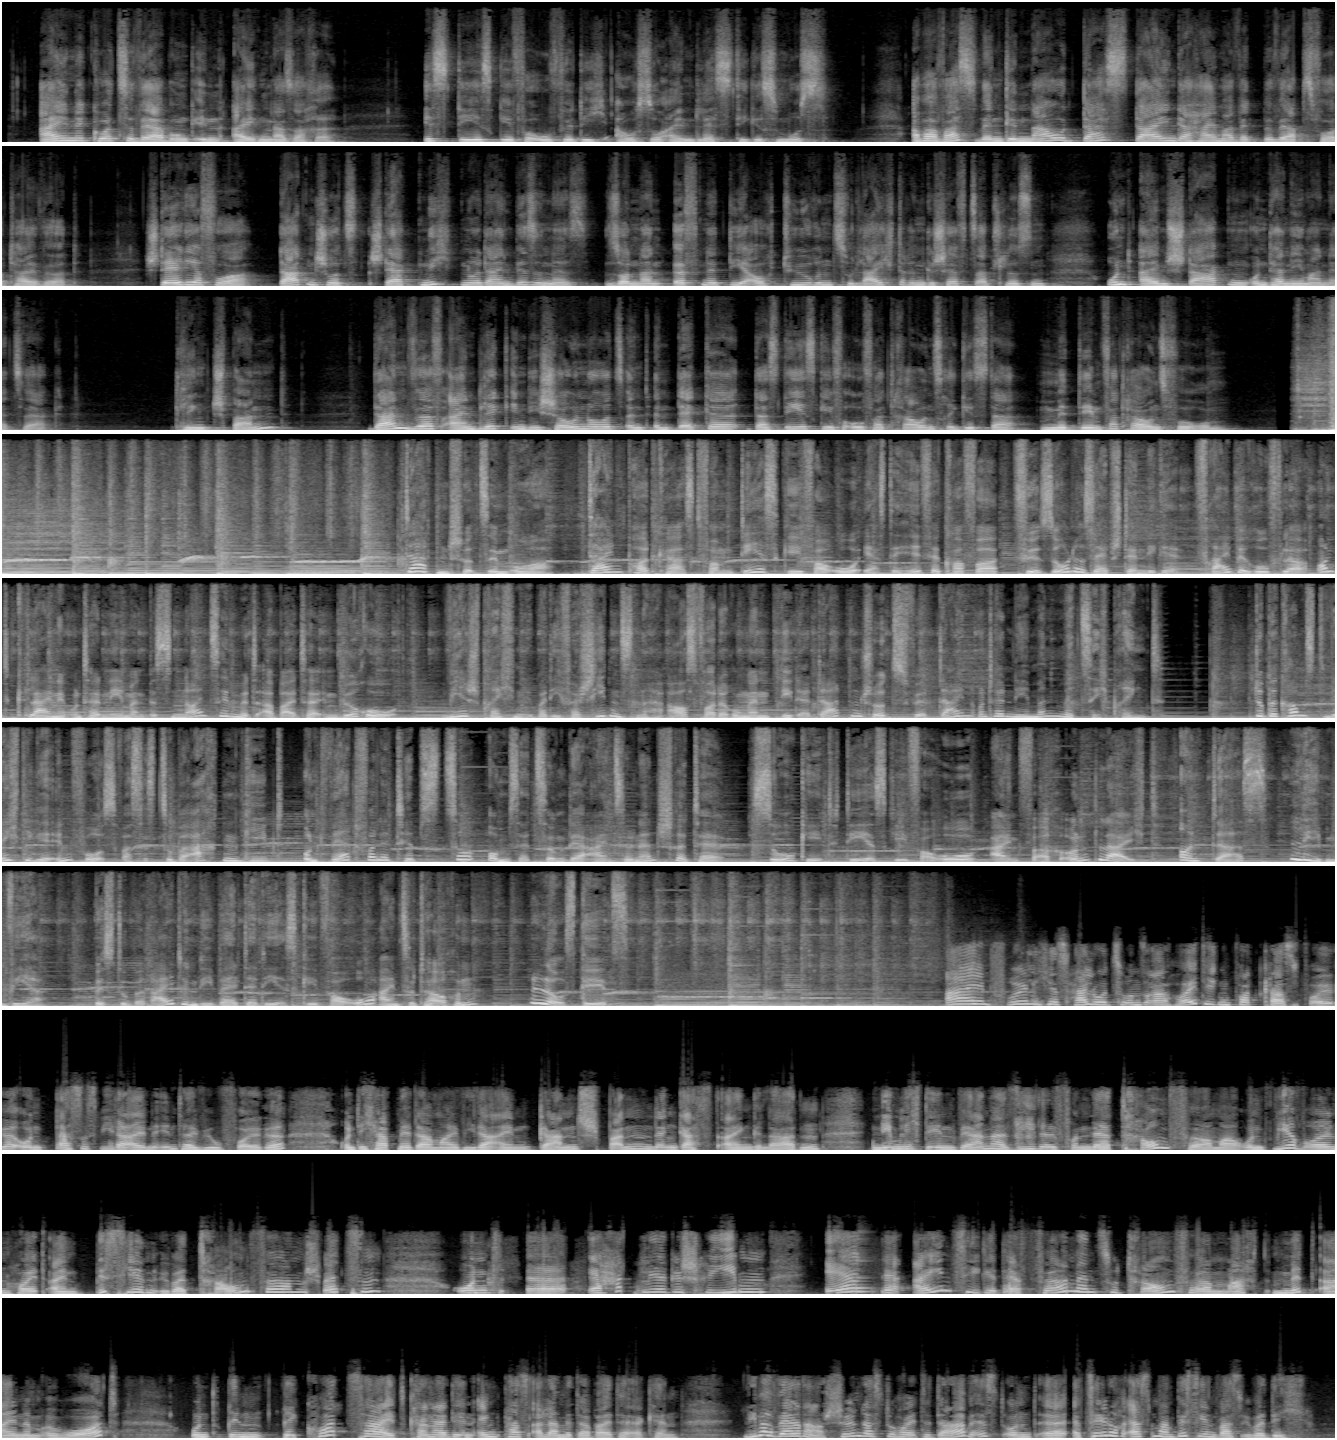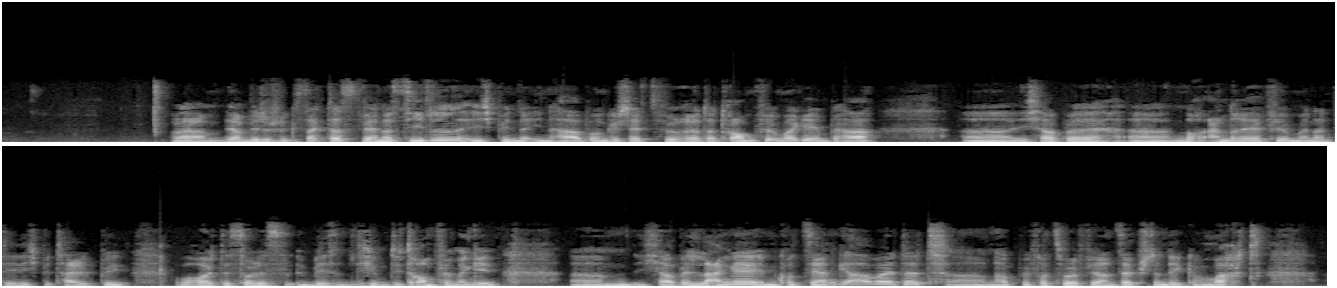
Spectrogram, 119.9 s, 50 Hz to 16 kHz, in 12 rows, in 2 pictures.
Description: #27 Datenschutz und Cyberversicherung als Rettungsanker für Ihr Unternehmen - Interview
